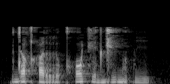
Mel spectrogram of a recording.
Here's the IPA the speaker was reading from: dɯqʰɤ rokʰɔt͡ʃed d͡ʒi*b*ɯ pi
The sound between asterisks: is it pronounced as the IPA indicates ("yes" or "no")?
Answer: yes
